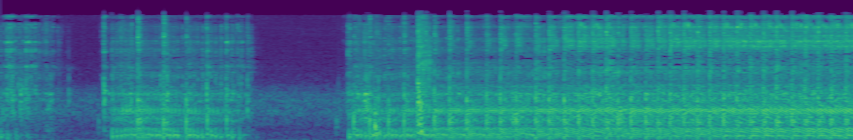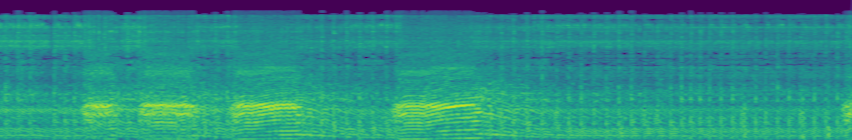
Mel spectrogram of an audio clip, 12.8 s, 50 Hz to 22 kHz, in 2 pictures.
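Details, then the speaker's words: Echo SRM-2015 two-stroke trimmer just cold-started after four months idle on old fuel, choke off: sharp raspy buzz revving up and down cleanly, meaner note than a Mitsubishi, head not yet sorted; runs all right, normal running. "um it's got a meaner note than the mitsubishi as you can hear still haven't sorted the head out on it yet but yeah runs all right see you next time"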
